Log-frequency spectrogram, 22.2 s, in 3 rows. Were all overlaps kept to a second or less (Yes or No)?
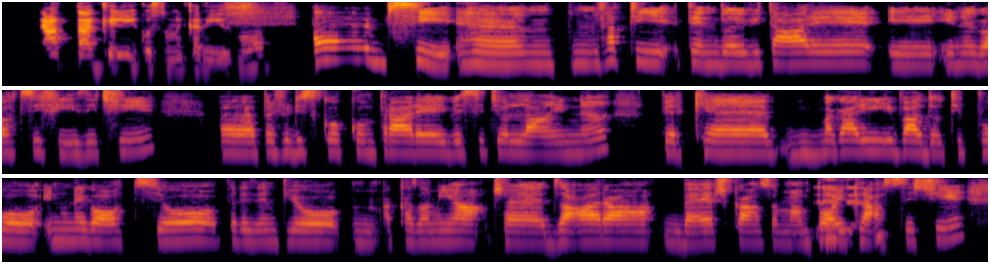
Yes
